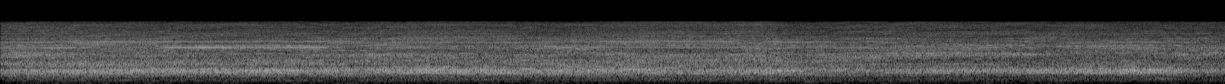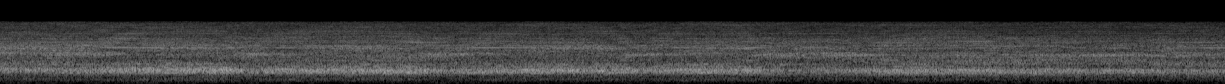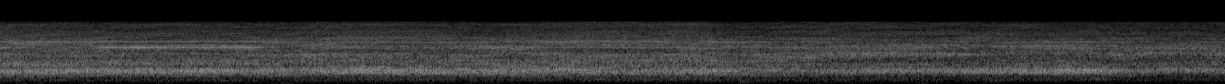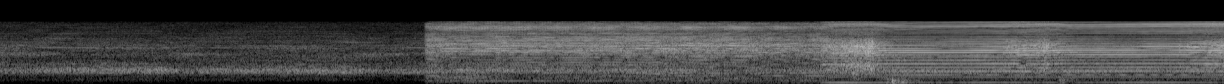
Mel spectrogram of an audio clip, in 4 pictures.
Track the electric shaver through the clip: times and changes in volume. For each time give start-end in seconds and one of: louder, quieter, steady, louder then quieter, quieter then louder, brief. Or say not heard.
41.0-48.9 steady.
